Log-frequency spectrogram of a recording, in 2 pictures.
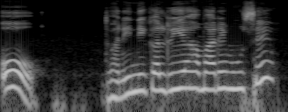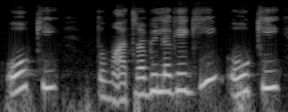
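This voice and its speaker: Slow, lively-voiced woman teacher. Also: high voice, no echo. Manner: slow and deliberate, stretching out example words; addresses the pupils often and asks them questions. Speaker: primary school teacher. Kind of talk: online grammar lesson for young children.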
